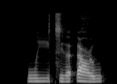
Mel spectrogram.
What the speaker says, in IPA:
wiːt͡sɨɐ̯ʔɐʕu

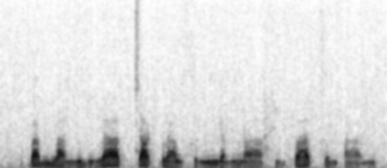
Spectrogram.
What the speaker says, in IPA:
ɓa˧nwa˨˩nwi˨˩w laː˦˥t̚ ca˦˥k̚la˨˩w xə˨˩˦ŋɲa˨˩˦n ŋaː˨˩hi˨˩˦faː˦˥t̚xə˧m ʔa˨˩˨n

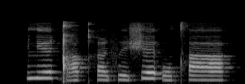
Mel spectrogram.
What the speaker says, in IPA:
lʲɛː˦ɡ͡ǃa˨qʰi˨ fe˨ʃɛː˦ʔo˨ tʰaː˦

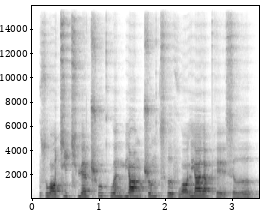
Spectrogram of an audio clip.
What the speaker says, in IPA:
swɔ˧˥t͡ɕi˧˥t͡ɕʰɥɛ˧˥ ʈ͡ʂʰu˥˧kʰwə˥˧n mjɑ˥˩ŋʈ͡ʂʊ˥ŋ t͡sʰɹ̩˥˩fwɔ˧˥ljä˥lä˨ pʰḛ˨˩ɪ̯ sɹ̩˧˥

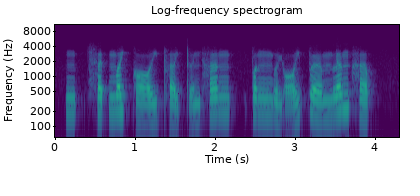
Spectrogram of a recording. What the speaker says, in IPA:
ŋɪ˧k̚t͡sʰɐ˧t̚ mɐ˥jkɔː˨˧j pʰɐ˨˩jt̪ɵ˧nhɐ˥ŋ | pɐ˧ŋmɵ˨˩ɥɔː˨˥jpœː˨˧m lɐ˥ŋhɐ˧p̚

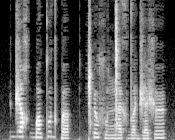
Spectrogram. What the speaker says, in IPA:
d͡ʒɛ˥χɡ͡bʌ˦ tʷi˥dk͡pə˩ | ǀʰø˦sʷʌ˩ ŋ͡ǀɛ˨xdʌ˩ d͡ʒɛ˩ʃø˦

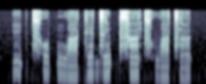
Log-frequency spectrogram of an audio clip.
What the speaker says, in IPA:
i˦ʔt͡sʰo˦p̚n̪wa˧ ke˦d͡zĩ˦p̚t͡sʰã˦ t͡sʰwa˧t͡sã˨k̚

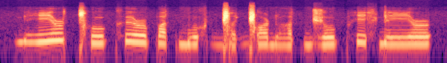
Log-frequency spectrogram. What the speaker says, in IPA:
ɖʱiɹ ǀʰukʰɨɹpʌt buxɡ͡ǁəɡ͡ǁɔ ɖʱʌtd͡ʒupʰixɖiɹ

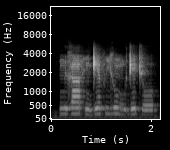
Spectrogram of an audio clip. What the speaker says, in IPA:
nɨ˧ ɣaː˧hĩ˨ d͡ʒɛ̃˧fi˧ ɣũ˦˨mu˨d͡ʒɛ̃˦ t͡ʃoː˧

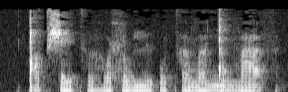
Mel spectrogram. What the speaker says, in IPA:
ǃetˤʃe t̪ʰɵɦoħu nɨʔot̪ʰɐβɐ ŋ͡ǃuβaθ

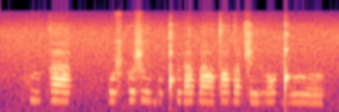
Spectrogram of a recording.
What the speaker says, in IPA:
fɯːka | oʂkɤʂ leboǃʰɯɽa paːtˤu dˤɛʈ͡ʂerɔ ɡ͡ǃɤː

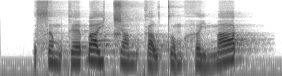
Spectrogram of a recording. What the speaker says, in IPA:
sə˧˩mkɛ˨˦ɓa˧j t͡ɕa̤˨˩mka̰˧˨w t̪o̰˧˨mhə˧˩j ma˦˥k̚

